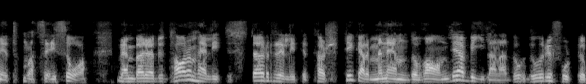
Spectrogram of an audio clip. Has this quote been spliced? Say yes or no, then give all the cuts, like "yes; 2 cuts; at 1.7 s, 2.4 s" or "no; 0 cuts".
yes; 1 cut; at 1.1 s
